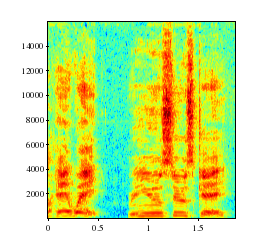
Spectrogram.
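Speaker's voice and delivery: high-pitched call after someone; mock yell. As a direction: imitate people crying out, at moderate volume. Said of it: "And people yell".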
